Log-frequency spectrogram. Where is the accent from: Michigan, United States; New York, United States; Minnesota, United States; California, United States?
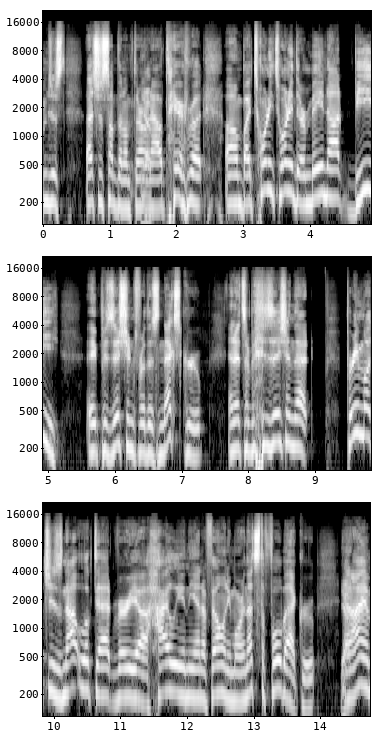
New York, United States; being a Jets fan growing up in New York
